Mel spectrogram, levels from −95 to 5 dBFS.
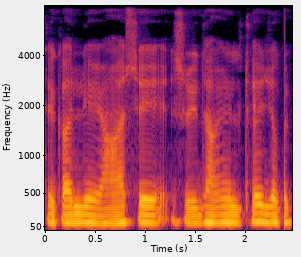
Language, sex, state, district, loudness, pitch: Chhattisgarhi, male, Chhattisgarh, Rajnandgaon, -13 LUFS, 105 Hz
